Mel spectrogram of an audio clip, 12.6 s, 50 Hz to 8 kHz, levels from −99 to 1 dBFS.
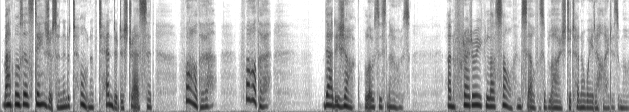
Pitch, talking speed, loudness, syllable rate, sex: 210 Hz, 135 wpm, -21 LUFS, 5.4 syllables/s, female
